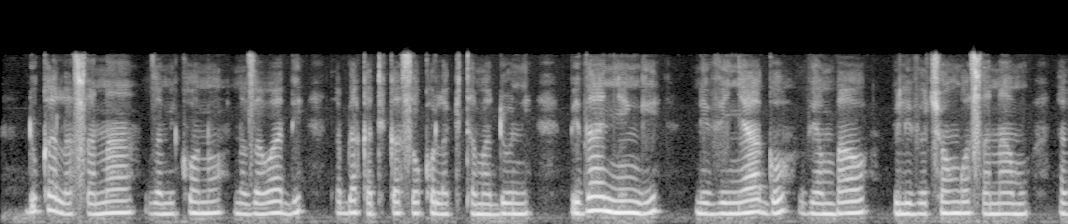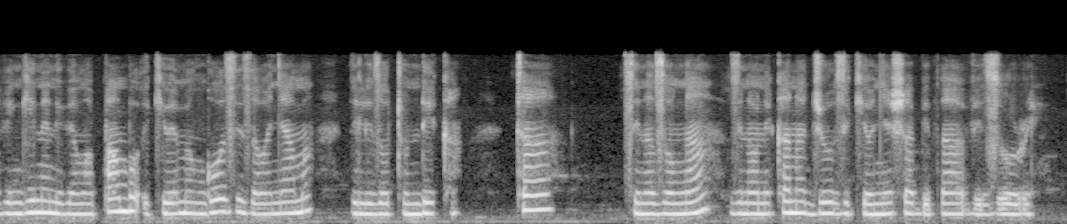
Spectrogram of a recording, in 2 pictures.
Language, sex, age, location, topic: Swahili, female, 25-35, Mombasa, finance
